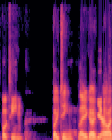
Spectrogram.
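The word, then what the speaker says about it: Bottin: Is it Bob Botin or Bob Botin? I think it's Botin.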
